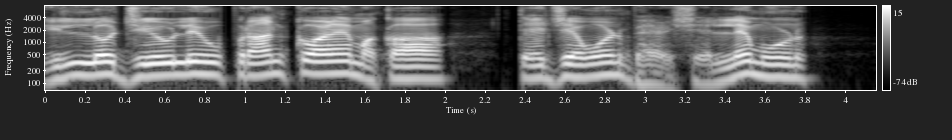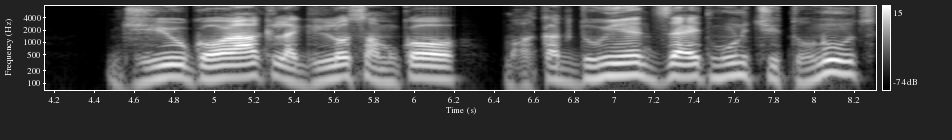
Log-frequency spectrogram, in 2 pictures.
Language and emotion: Goan Konkani, fearful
